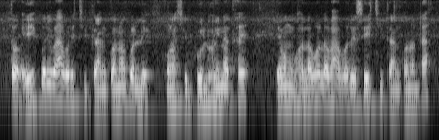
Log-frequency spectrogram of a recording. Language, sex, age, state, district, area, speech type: Odia, male, 18-30, Odisha, Nuapada, urban, spontaneous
